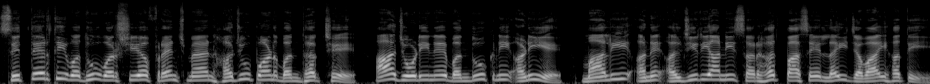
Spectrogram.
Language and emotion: Gujarati, neutral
